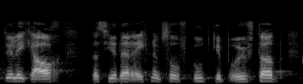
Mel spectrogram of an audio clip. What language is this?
German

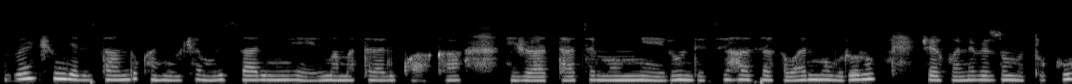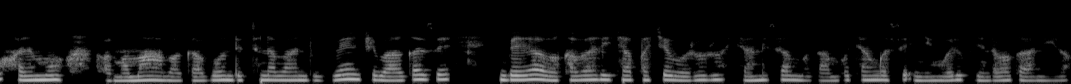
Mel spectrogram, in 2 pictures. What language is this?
Kinyarwanda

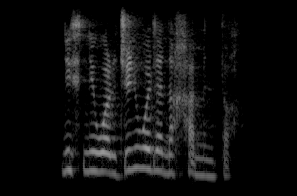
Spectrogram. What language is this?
Kabyle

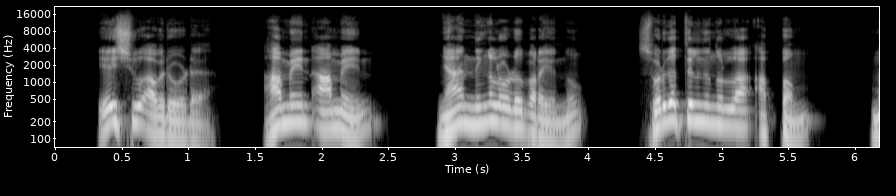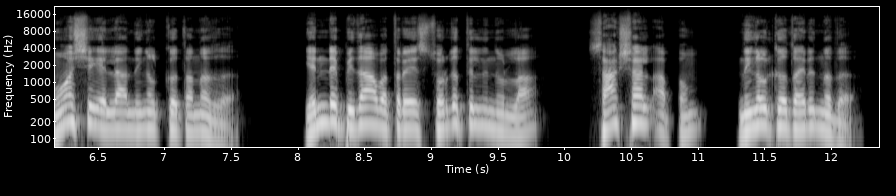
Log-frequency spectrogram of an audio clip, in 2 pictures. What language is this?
Malayalam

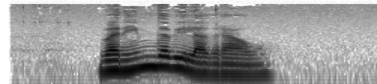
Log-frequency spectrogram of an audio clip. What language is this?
Catalan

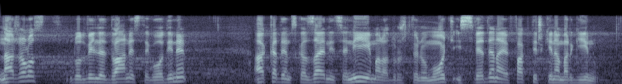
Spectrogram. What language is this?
Serbian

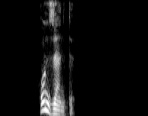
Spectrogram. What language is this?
Kabyle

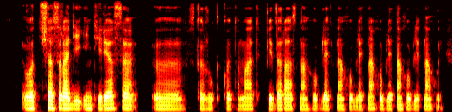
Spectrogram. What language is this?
Russian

